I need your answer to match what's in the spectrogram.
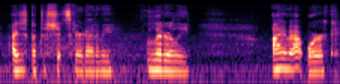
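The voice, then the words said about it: Breathless, out-of-breath speech. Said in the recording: “Sorry, I'm out of breath.”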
